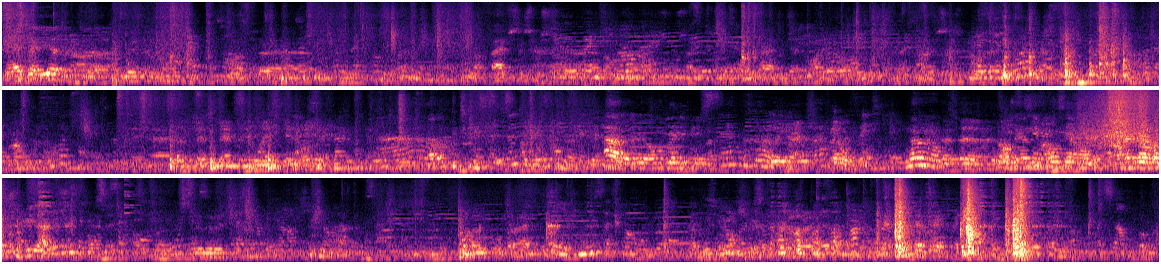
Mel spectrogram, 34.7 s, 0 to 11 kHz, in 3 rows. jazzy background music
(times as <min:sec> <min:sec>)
0:22.0 0:34.7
